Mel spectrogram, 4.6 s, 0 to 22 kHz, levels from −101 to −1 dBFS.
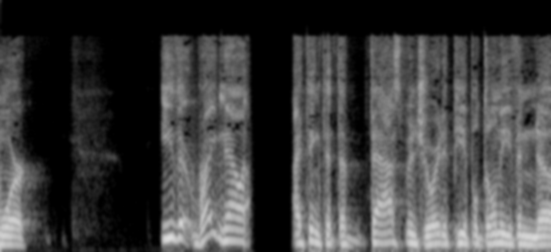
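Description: Call audio freeze at 2.07 to 2.46 s: a brief fading buzz, then 0.31 s of silence, likely delayed packets emptying the jitter buffer. Speech resumes where it stopped, nothing lost.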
